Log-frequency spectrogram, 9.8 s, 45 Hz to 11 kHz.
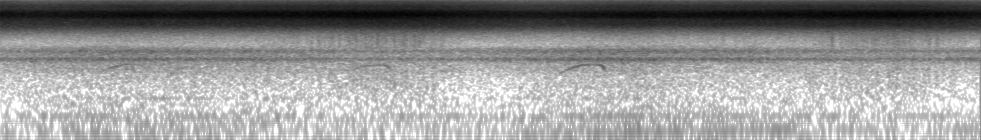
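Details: Thousands of 13-year periodical cicadas flying all over a back yard: a dense, unbroken high hissing drone with slow swells in loudness and a fainter steady hum beneath, plus a few soft brief whistles in the lower range.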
